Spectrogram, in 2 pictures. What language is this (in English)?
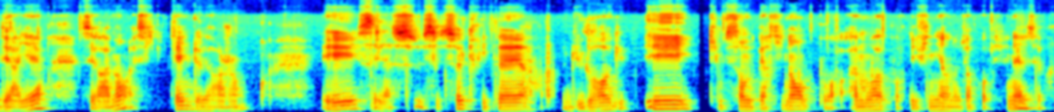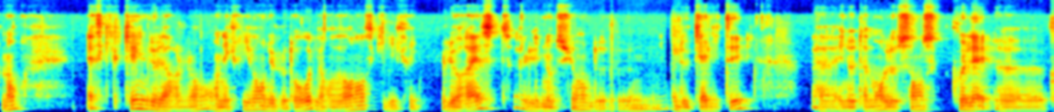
French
